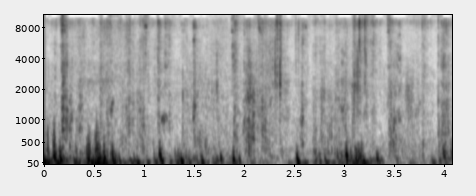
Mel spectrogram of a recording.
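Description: A horse's hooves clop on the ground.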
